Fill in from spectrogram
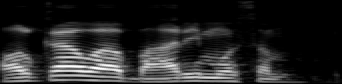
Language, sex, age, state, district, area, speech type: Nepali, male, 30-45, West Bengal, Darjeeling, rural, read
